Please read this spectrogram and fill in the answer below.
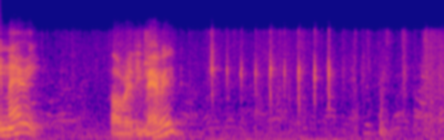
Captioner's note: clicks tongue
